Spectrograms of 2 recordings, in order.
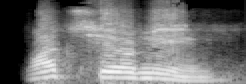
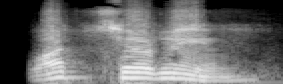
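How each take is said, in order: Both takes have the same delivery.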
